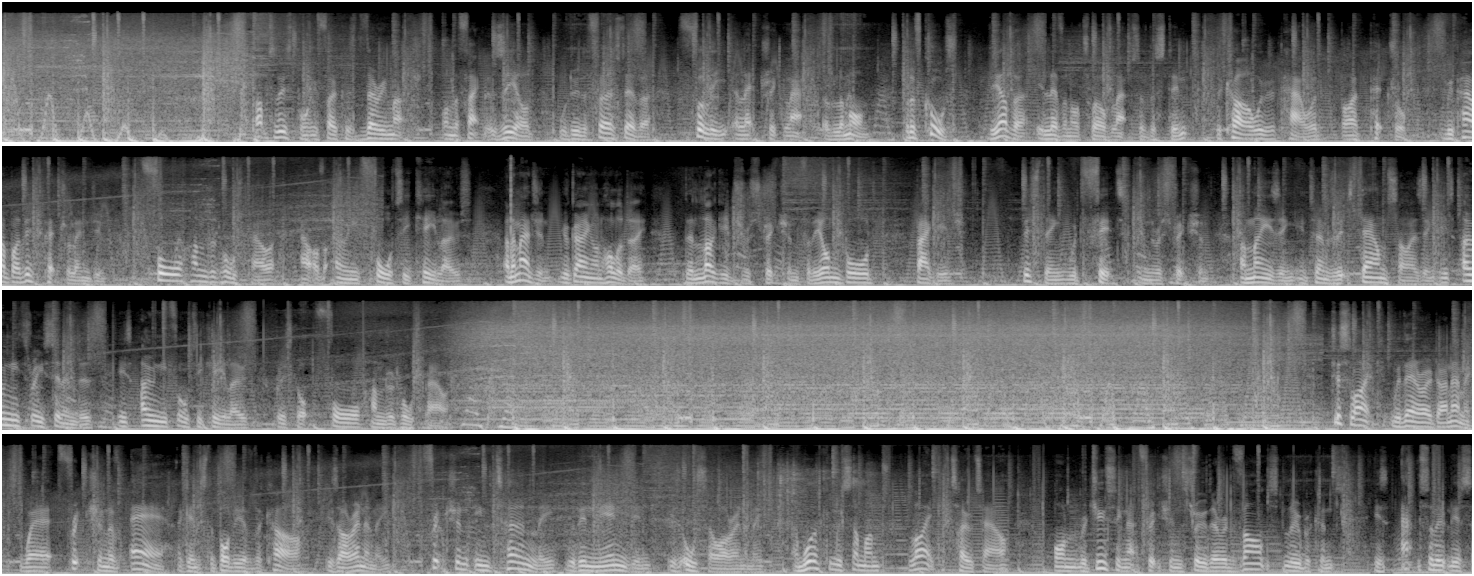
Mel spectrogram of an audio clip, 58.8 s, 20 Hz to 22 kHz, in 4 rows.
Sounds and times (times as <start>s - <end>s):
Speech: 2.5s - 24.3s, 24.9s - 34.3s, 42.7s - 58.8s.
